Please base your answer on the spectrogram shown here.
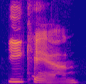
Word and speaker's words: pecan: Do you say pecan or pecan?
